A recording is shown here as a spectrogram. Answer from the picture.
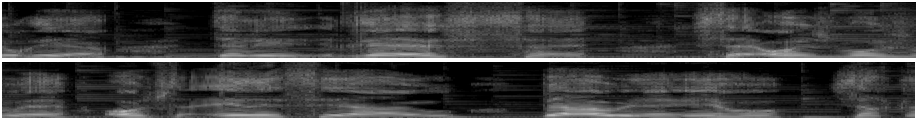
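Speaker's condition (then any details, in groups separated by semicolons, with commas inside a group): Cerebral palsy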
